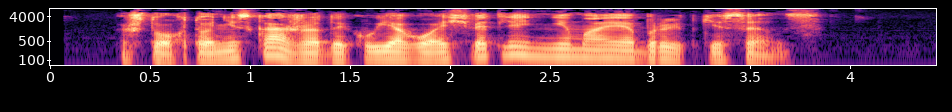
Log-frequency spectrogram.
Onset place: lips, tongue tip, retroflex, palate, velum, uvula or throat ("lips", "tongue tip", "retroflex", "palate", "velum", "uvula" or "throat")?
retroflex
